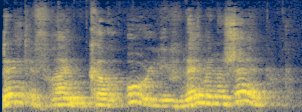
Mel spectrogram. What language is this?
Hebrew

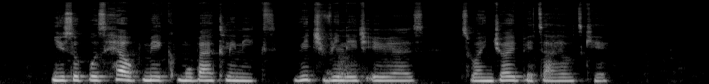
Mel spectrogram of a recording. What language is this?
Nigerian Pidgin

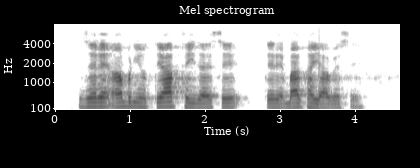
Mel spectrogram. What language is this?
Kachi Koli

